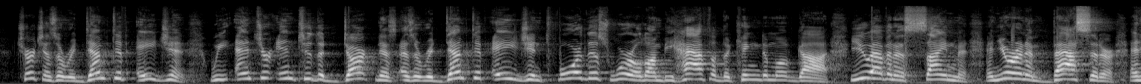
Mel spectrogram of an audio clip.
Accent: American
